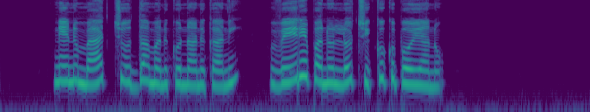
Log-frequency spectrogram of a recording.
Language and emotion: Telugu, sad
